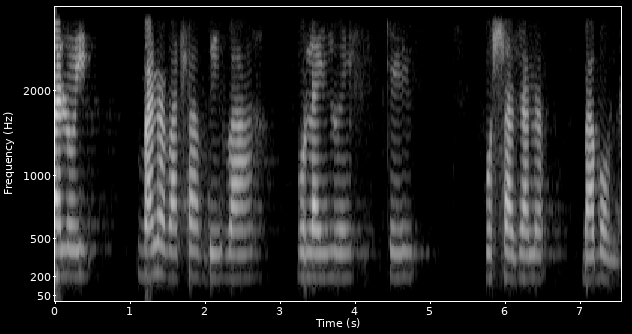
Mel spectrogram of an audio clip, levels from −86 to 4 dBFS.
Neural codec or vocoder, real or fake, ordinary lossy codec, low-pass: none; real; none; 3.6 kHz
